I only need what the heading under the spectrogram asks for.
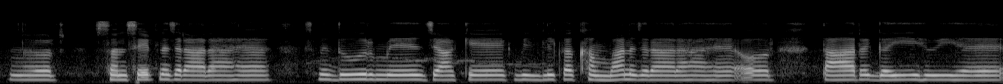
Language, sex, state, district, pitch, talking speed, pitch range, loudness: Hindi, female, Bihar, Darbhanga, 215 Hz, 145 wpm, 210-220 Hz, -25 LUFS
